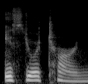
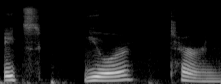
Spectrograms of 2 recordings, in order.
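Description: First: Said in the usual way. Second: "It's", "your", "turn" with pauses, "turn" falling; slow teaching chunks; word by word. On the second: Shown as a demonstration. (พูดแยกทีละคำ "turn" เสียงลง) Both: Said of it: "ฝึกฟังแล้วออกเสียงตาม[name]นะคะ".

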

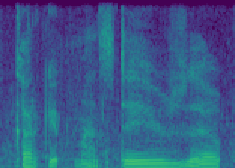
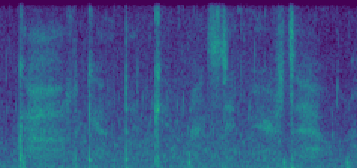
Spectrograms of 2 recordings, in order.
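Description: First: Said in the usual way. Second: Whispered under breath; whispering. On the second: Real, not acted. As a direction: whisper it to yourself. Repeats line then whispers it.

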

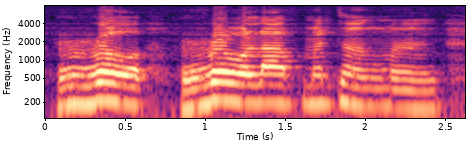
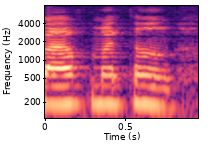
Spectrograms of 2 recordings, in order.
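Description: First: Light Jamaican accent; a touch of Jamaican patois. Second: Said in the usual way. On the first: Shown as a demonstration. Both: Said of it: "I'm gonna put on my little Jamaican accent".

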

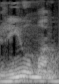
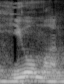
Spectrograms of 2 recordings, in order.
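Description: First: রিওমান said as "rioman" with an r; রিওমান, the correct r reading. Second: হিওমান said with an h, "hioman"; হিওমান, the mistaken h sound; wrong h reading. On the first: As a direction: start রিওমান on a clear r, no h. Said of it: "রিওমান পড়তে হবে". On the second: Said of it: "তাহলে কিন্তু উচ্চারণ সঠিক হবে না". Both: Shown as a demonstration.

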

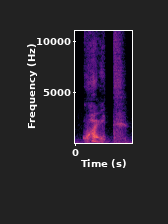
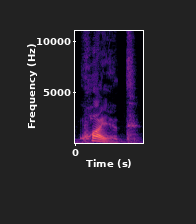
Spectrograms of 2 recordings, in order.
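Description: First: "quite" as one beat, KWAIT; one-syllable quite. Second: "quiet" as KWAI-uht, falling on the second beat; two-syllable quiet. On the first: Teacher showing the look-alike word, "quite" in one syllable. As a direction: close straight onto the t in "quite". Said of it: "순서만 좀 교묘하게 바뀌어있죠". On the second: Teacher correcting a mix-up, "quiet" in two syllables. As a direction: separate a second vowel before the t in "quiet". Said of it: "형태 착각해서 억울하게 들리는". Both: Shown as a demonstration.

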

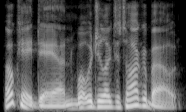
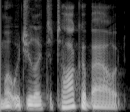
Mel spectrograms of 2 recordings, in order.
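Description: First: Chatty helper with a high, quick lilting question; overly casual phone-counsellor voice; louder, too conversational. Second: Quick, lightly melodramatic helper; understated syrupy phone-helper voice; tiny, melodramatic. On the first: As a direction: ask breezily, pitch climbing. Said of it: "David's voice was instantly louder and yet too conversational". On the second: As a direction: ask with a gentle over-earnest lilt. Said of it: "a tiny, melodramatic voice came on the phone". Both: A narrator's reading.

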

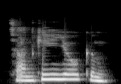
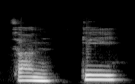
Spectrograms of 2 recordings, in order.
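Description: First: Said in the usual way. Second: Syllable by syllable. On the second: Shown as a demonstration. Teacher models word syllable by syllable.

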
